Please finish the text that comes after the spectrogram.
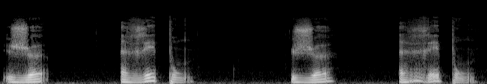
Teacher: you can see that D and S here are not pronounced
